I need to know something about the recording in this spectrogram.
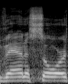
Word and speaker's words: Vanasaur: New Vanasaur t-shirt, that's how you pronounce that.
